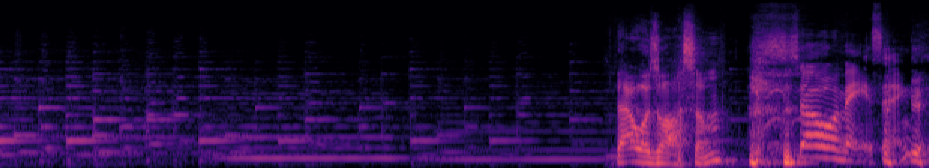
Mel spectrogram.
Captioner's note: laugh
